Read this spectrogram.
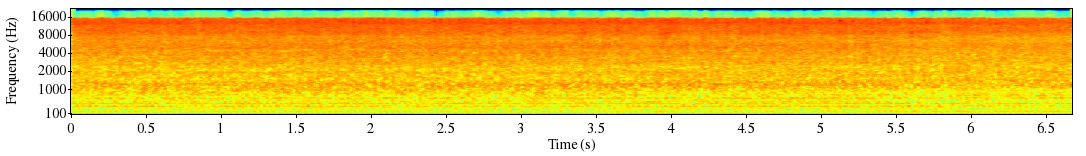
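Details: MTD Gold self-propelled mower with Briggs & Stratton Quantum engine, primed and started outdoors after pull-rope repair: steady, even drone at working speed, no misses or knocks; runs good, self-propel intermittent, owner suspects stripped front wheels.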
